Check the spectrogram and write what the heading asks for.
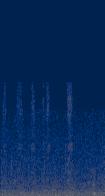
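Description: Very faint scratching of a pen writing a word on paper, barely above near silence.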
